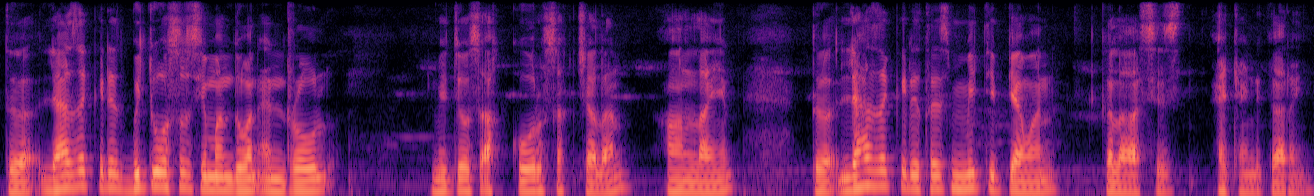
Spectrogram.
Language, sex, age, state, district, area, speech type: Kashmiri, male, 18-30, Jammu and Kashmir, Anantnag, rural, spontaneous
